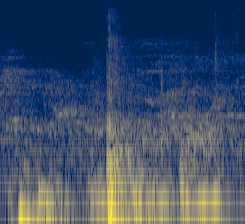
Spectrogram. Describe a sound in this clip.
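A climber drops onto a padded mat with a dull thud.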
